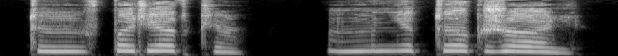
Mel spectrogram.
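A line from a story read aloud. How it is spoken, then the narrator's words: Worried exclamation. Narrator (Russian): воскликнул Арис, обеспокоенно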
